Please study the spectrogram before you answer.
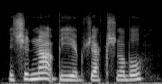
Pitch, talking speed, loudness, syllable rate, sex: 225 Hz, 185 wpm, -16 LUFS, 6.8 syllables/s, female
